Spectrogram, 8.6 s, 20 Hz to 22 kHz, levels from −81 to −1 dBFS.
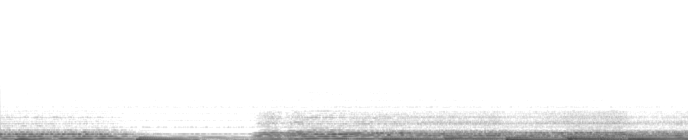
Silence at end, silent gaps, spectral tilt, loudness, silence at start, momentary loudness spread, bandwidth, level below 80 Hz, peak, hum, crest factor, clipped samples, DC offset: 0 s; none; -10 dB/octave; -35 LUFS; 0 s; 13 LU; 5.6 kHz; -52 dBFS; -18 dBFS; none; 16 dB; under 0.1%; under 0.1%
